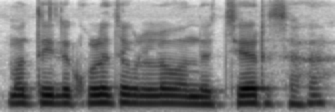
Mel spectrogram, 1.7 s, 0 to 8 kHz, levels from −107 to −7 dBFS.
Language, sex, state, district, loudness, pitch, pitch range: Kannada, male, Karnataka, Koppal, -15 LUFS, 165 Hz, 160-165 Hz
